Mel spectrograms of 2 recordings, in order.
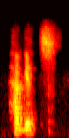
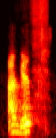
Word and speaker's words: haggis: Haggis. See, I pronounced my H there all right, didn't I? Haggis. Yeah. Agates.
